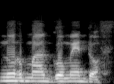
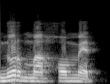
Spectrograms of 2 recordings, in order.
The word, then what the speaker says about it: Nurmagomedov: Jadi tulisnya Magomed, tapi bacanya Mahomet. Kan gitu kan ya. Jadi Nur Magomedov itu jadi Nur Mahomet.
